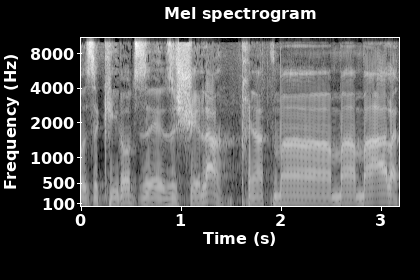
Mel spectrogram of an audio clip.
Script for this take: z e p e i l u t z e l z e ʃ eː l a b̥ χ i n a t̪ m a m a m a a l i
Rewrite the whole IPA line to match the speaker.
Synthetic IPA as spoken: z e k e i l o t z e z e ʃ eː l a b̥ χ i n a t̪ m a m a m a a l a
